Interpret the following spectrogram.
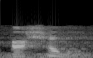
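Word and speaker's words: أحد: ஓதுறாங்க குல்ஹுவல்லாஹு அஹத் ஹ ஒழுங்கா உச்சரிங்க ஹம்ஸக்கு ஹக்கு ரெண்டுக்கும் உச்சரிப்பு வித்தியாசம் ஹம்ஸ இது ஹா அஹது அஹத் உச்சரிப்பு எல்லாம் சரியா உச்சரிக்கும்.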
